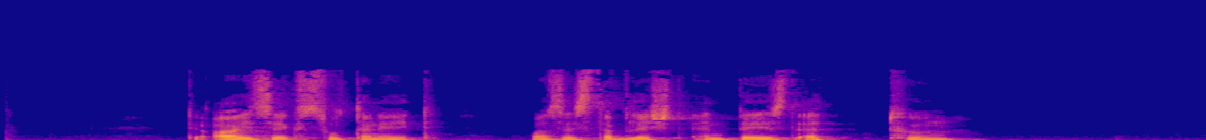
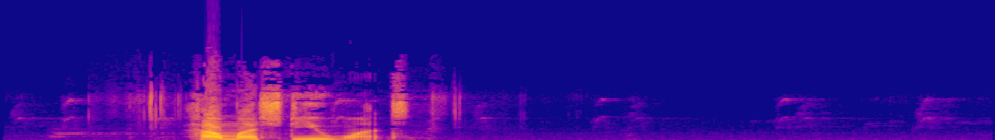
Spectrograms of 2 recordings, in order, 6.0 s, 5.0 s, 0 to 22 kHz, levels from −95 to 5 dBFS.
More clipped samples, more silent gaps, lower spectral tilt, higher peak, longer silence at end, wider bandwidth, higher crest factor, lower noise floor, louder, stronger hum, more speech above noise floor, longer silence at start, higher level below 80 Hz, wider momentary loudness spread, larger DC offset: neither; neither; first, -6.5 dB/octave vs -3 dB/octave; second, -4 dBFS vs 0 dBFS; second, 1.25 s vs 2.95 s; second, 11.5 kHz vs 13.5 kHz; about the same, 24 dB vs 20 dB; about the same, -76 dBFS vs -73 dBFS; second, -26 LUFS vs -15 LUFS; neither; second, 51 dB vs 59 dB; about the same, 1 s vs 0.95 s; about the same, -58 dBFS vs -58 dBFS; second, 16 LU vs 24 LU; neither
